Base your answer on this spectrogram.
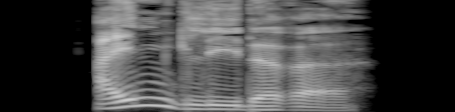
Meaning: inflection of eingliedern: 1. first-person singular present 2. first-person plural subjunctive I 3. third-person singular subjunctive I 4. singular imperative
- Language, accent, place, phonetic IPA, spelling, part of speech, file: German, Germany, Berlin, [ˈaɪ̯nˌɡliːdəʁə], eingliedere, verb, De-eingliedere.ogg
